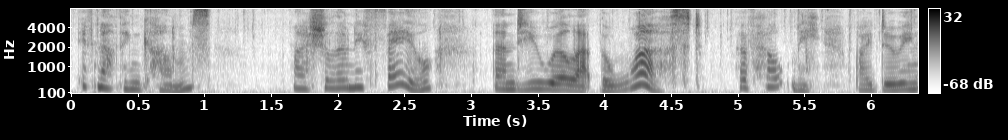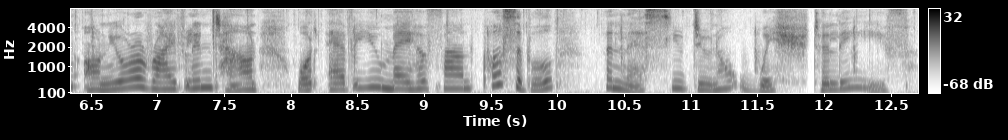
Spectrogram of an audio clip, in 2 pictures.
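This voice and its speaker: Intense young governess in a gothic drama. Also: female voice, on the high side, expressive, a little slow, dark tone. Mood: tense, urgent. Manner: formal, literary phrasing, urgent. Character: young governess, earnest, intense, anxiously determined. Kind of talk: audio drama acting of Victorian gothic ghost story.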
